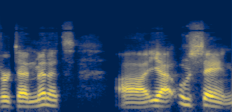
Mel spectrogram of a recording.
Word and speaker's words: Usain: ten minutes uh yeah usain maybe i mispronounced his first name usain bolt i said hussein it's close uh and so uh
